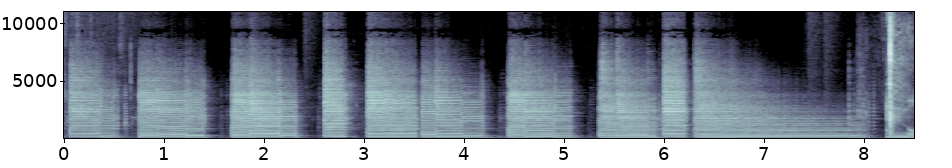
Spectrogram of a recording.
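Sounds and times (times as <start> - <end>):
distorted electric guitar played through amp simulations: 0.0 - 8.1
sharp click: 8.2 - 8.4.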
